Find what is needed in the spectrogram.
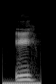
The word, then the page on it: i: latvian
